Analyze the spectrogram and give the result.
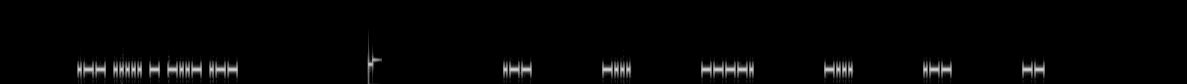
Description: Morse code, heard as a keyed tone, about 40 wpm, spaced as for 16 wpm, 700 Hz. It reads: W5TXW WB9BWM
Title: USA Call Signs - 8x Character Spacing - 40wpm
